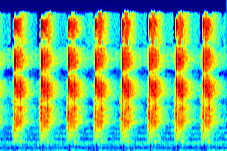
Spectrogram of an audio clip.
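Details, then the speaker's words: Low-level shockwave therapy device: rapid regular clicking about five pulses per second with a low hum. It treats chronic right ankle pain with an MRI-confirmed partial tear of a lateral ankle tendon, complementing PRP injections; the patient feels better eight days in. "I also recommended several sessions of low-level shockwave therapy which is exactly what we're doing today"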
